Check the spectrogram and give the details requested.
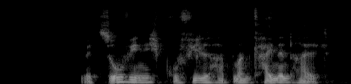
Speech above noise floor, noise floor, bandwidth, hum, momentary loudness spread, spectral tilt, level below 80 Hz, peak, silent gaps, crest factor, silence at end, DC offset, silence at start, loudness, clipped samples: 52 dB; -87 dBFS; 15.5 kHz; none; 10 LU; -6 dB/octave; -54 dBFS; -18 dBFS; none; 20 dB; 0.25 s; under 0.1%; 0.8 s; -36 LUFS; under 0.1%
